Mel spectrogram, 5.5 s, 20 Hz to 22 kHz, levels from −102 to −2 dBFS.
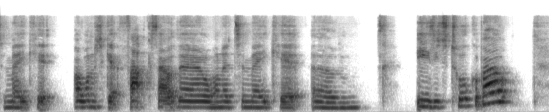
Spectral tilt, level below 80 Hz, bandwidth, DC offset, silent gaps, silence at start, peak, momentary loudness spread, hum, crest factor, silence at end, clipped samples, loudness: -3.5 dB/octave; -72 dBFS; 12.5 kHz; under 0.1%; none; 0 s; -4 dBFS; 11 LU; none; 18 dB; 0.1 s; under 0.1%; -23 LUFS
